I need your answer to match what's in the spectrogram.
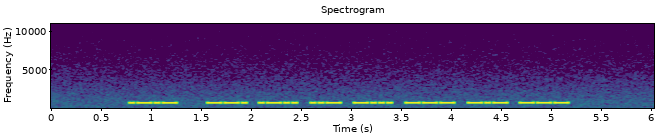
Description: Morse code (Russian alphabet), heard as a keyed tone, hand-sent with a paddle, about 30 wpm, 750 Hz. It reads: Я ГЛУБОКО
